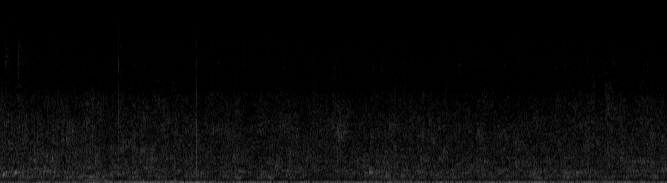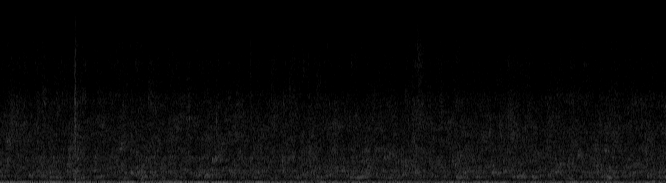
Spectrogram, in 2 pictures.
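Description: Live prawns rustle and flick against a plastic tub.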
